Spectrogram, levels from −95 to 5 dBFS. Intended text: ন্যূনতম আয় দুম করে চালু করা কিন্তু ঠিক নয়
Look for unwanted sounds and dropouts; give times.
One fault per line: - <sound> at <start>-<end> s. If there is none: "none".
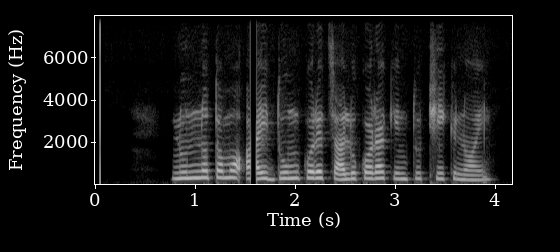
- dropout at 1.5-1.6 s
